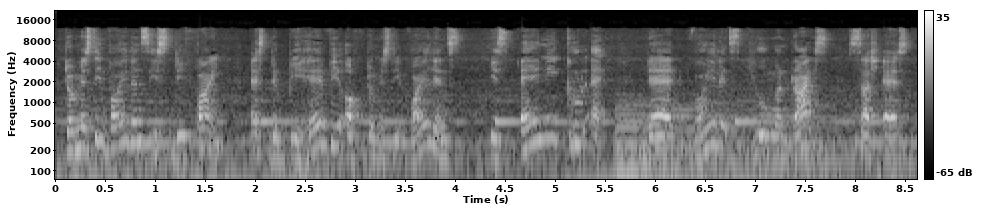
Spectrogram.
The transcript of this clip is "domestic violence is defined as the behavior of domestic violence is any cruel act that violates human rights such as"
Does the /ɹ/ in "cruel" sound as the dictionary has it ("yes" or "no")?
yes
